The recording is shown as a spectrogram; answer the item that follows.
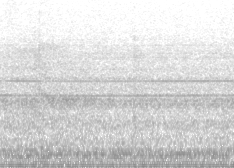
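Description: Quiet room tone: a faint steady low hum with light hiss, and no distinct sound events.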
